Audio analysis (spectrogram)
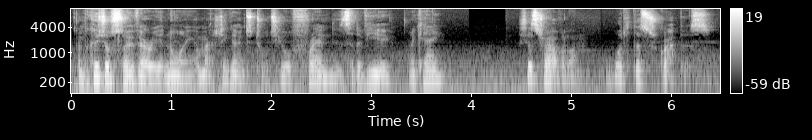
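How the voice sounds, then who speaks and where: A man's voice: mid-range voice, sing-song, quick pace, a little mellow, slight background noise. A man playing a wry, weary wandering time traveller in an audio drama, flippant and dryly humorous. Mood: irritated, mocking. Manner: flippant, dry humour.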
